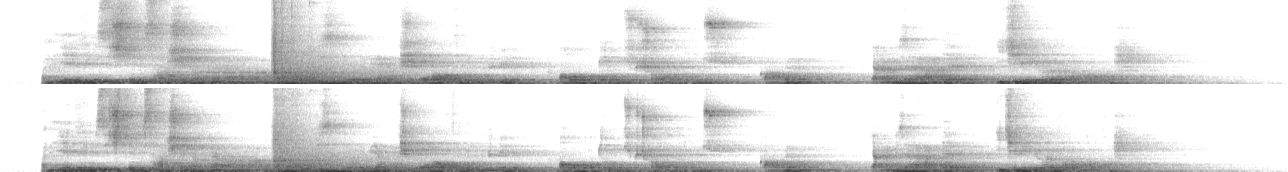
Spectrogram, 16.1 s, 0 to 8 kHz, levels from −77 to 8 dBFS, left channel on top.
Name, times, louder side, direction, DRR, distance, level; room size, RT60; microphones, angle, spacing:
voice 1, 0.5-6.4 7.0-9.0 9.5-10.0 10.9-12.0 12.4-14.1, right 1 dB, 50° right, -5 dB, 2.4 m, -21 dB
sound 1, 3.4-6.8, left 1 dB, 50° left, 1.1 m, -25 dB
8.8 x 8.2 x 4.8 m, 2.7 s
head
